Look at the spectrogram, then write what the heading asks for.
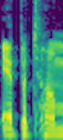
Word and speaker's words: epitome: today are probably more common than like the epitome of what a cowboy was in the 1890s.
